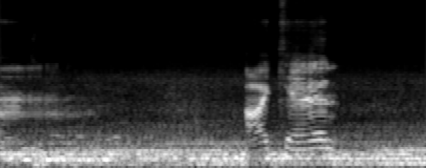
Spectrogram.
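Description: Car engine idling, a steady low hum heard from inside the cabin. A man's voice makes two brief wordless sounds, one right at the start and one a little before the end.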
